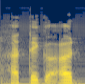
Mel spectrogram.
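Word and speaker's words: هتقعد: Hatig'ud bukan tig'ad, hatig'ud dengan ain. Hatig'ud.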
